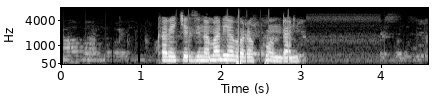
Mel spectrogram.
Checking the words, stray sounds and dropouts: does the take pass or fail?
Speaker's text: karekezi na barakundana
fail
